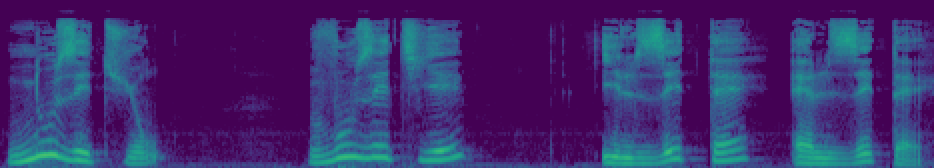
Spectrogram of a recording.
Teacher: final S not pronounced, and then you make the liaison. Nous étions, vous étiez, ils étaient, elles étaient.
